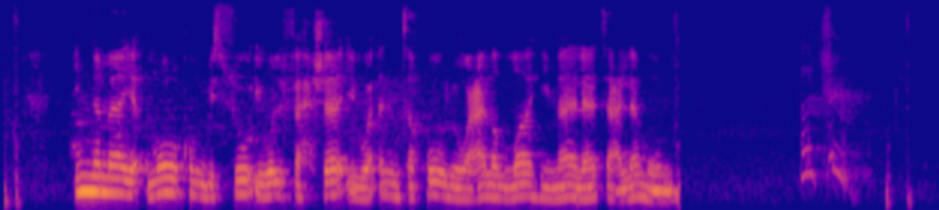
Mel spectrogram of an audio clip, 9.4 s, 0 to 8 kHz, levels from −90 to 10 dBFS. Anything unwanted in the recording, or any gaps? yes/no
yes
